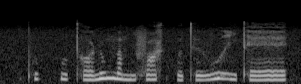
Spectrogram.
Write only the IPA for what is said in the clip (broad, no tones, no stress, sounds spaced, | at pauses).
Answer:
pʰ u k k͡p u t̪ʰ ɔ ɳ u m a m i f ɑ x k͡p ɵ t̪ʰ ø v u ɦ i t̪ʰ ɛ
